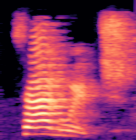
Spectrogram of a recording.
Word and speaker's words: sandwich: rhino rhino rhyme rhyme D is silent in these words sandwi sand repeat after me not sandwich sandwich sandwich Wednesday Wednesday Wednesday Wednesday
